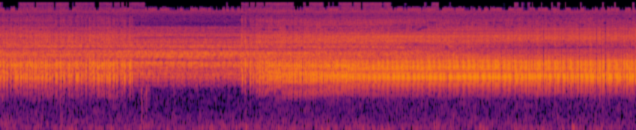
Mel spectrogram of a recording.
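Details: A loud cicada call, a dense, high, hissing drone with a rapid rattling texture, dipping briefly in strength near the two-second mark before returning full and unbroken to the end.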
